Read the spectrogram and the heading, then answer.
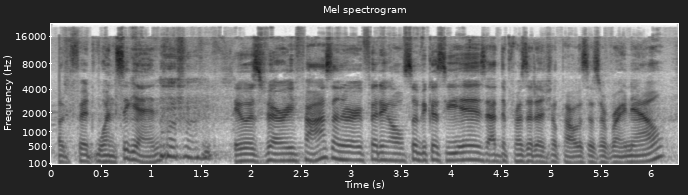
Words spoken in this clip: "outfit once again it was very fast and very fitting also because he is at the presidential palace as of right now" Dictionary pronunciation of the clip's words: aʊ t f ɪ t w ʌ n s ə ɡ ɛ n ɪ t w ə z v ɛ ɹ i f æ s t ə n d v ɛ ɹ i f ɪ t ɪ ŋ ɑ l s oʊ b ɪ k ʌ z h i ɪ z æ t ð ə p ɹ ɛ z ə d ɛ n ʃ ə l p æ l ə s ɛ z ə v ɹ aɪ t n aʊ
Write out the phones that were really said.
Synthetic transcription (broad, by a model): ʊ t f ɪ t w ʌ n s ə ɡ ɛ n ɪ t w ə z v ɛ ɹ i f æ s t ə n v ɛ ɹ i f ɪ t ɪ ŋ ɑ l s oʊ b ɪ k ʌ z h i ɪ z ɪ t ð ə p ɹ ɛ z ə d ɛ n ʃ l p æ l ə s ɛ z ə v ɹ aɪ t n aʊ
